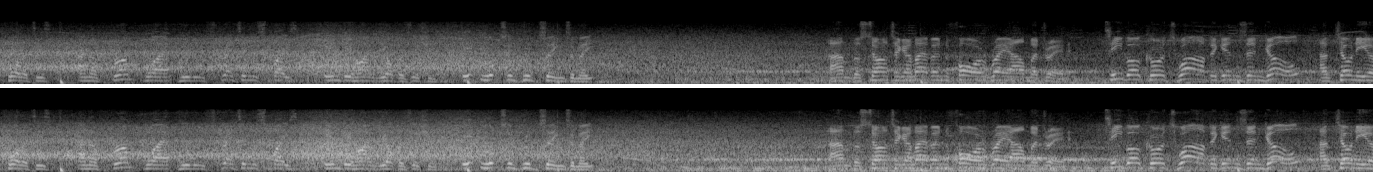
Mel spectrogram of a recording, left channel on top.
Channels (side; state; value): left; quieter; 4.9 dB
